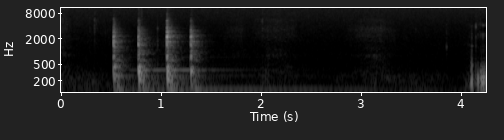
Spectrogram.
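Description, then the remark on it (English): Four sharp knocks on the door of a house in quick succession, fairly loud, followed by a low lingering hum and quiet, then a brief rustle at the end. “when you knock, you're instantly teleported about three feet forward, seemingly, into the foyer of this house.”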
